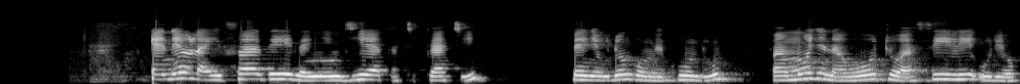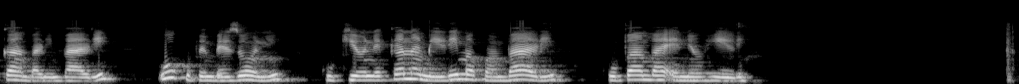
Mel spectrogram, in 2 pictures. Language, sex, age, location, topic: Swahili, female, 25-35, Dar es Salaam, agriculture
